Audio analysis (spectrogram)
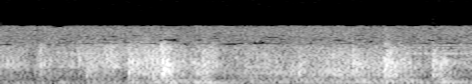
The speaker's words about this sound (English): As soon as the crowd left the depot, we walked down to the car. Crawled under it. Pounded on the door on the other side.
